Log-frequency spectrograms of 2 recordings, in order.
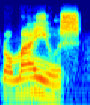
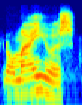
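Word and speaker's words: Ῥωμαίους: aquí vemos, estas dos letras deben pronunciarse juntos. Hay una sílaba mai y luego la junta los otros dos. Pero por regla, el acento se queda en la segunda vocal del dictongo. Entonces, pros romaios, pros romaios.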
